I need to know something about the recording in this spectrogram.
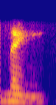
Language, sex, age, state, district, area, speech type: Hindi, female, 60+, Madhya Pradesh, Jabalpur, urban, conversation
